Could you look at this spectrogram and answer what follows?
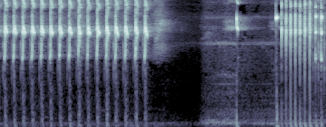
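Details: Lovebird kept as a fighter singing ngekek: two seconds of rapid, evenly spaced shrill chips, a short quiet gap with a single click, then the fast chattering resumes.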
